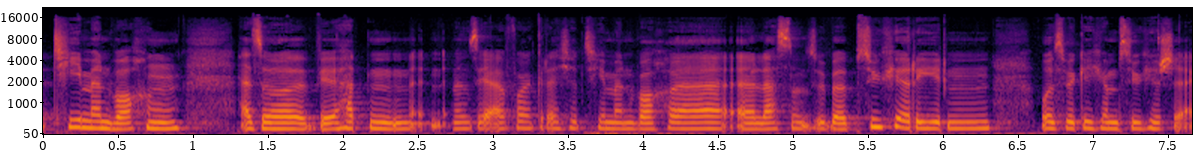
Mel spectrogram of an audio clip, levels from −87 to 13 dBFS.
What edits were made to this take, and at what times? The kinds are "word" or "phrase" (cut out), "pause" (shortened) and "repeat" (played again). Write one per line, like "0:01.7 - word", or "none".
0:02.7 - phrase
